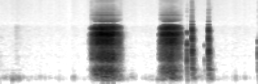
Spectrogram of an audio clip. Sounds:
Sniff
